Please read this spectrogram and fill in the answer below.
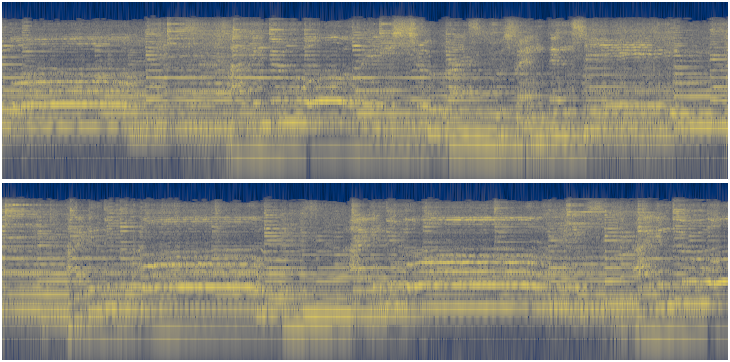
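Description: Live worship band playing: a man sings the lead into a microphone in held phrases, backed by keyboard and electric guitars.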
